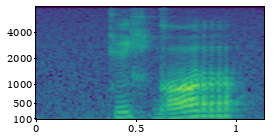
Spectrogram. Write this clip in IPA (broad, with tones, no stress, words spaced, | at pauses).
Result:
ki˨˥çɡɔ˨˥r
